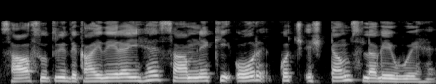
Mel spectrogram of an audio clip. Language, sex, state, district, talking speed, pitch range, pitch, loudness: Hindi, male, Jharkhand, Jamtara, 180 wpm, 150-170 Hz, 160 Hz, -15 LUFS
